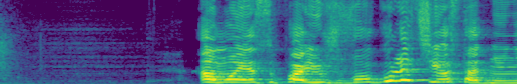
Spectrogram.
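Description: A young woman speaks nearby in a strained voice.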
